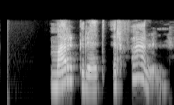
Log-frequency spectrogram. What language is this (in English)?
Icelandic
